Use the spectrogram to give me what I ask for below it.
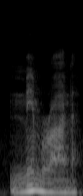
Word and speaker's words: Mimran: no it's not that so Johan Claude uh mimran so mimran is spelled m i m r a so m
